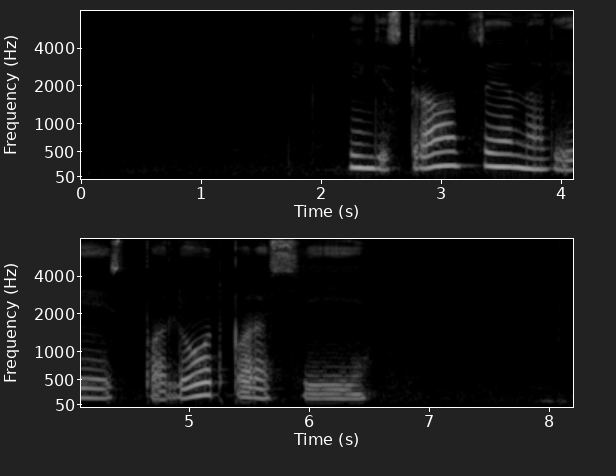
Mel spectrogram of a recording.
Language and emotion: Russian, sad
